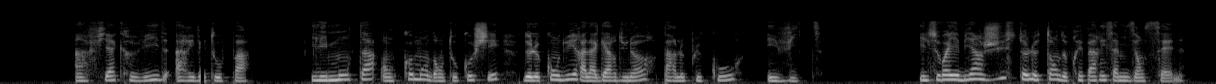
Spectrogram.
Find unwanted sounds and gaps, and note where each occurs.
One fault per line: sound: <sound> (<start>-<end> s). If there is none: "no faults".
sound: dropout (2.0-2.0 s)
